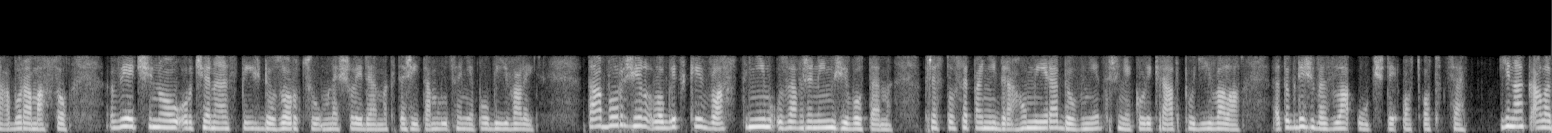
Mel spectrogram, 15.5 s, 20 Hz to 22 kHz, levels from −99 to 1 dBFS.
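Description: From start to finish the speech carries Speex codec damage, plainly audible: the voice sounds hoarse and grainy because the CELP coder has too few bits for the excitation, which fits a bitrate near 11 kbps. Nothing remains above 3.8 kHz, so the sound is narrow and muffled.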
